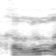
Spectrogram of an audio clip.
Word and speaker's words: Kaluuya: And it already has Daniel Kaluuya, I think that's how you say his name, attached to it.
